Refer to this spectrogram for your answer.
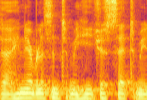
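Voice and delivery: ordinary delivery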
